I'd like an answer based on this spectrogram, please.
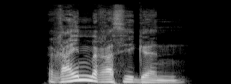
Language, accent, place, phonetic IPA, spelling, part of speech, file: German, Germany, Berlin, [ˈʁaɪ̯nˌʁasɪɡn̩], reinrassigen, adjective, De-reinrassigen.ogg
- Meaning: inflection of reinrassig: 1. strong genitive masculine/neuter singular 2. weak/mixed genitive/dative all-gender singular 3. strong/weak/mixed accusative masculine singular 4. strong dative plural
